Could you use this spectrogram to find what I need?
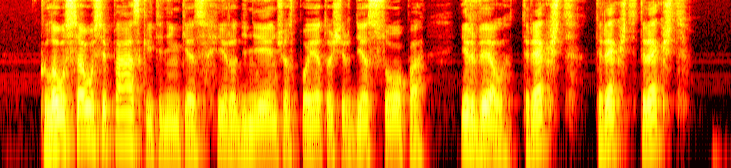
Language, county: Lithuanian, Panevėžys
